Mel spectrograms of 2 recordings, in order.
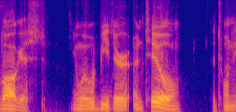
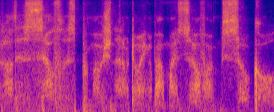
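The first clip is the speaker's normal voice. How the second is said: put-on whisper, quieter. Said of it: "We might even whisper a little bit into the microphones".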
